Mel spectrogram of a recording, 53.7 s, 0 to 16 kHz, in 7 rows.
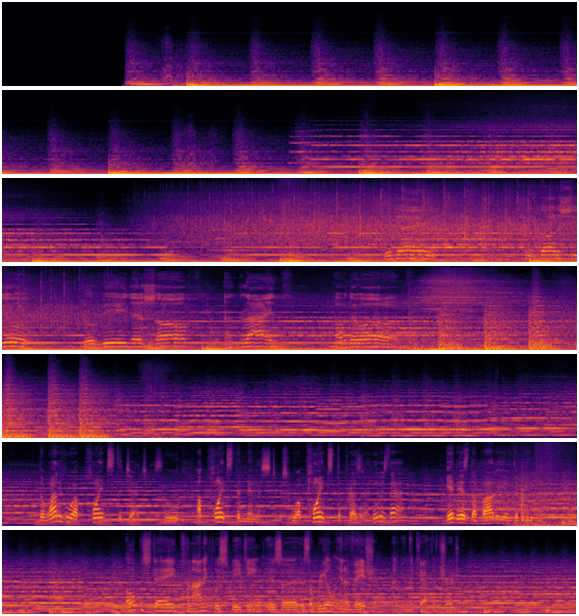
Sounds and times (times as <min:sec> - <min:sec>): Music: 0:01.6 - 0:53.6.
